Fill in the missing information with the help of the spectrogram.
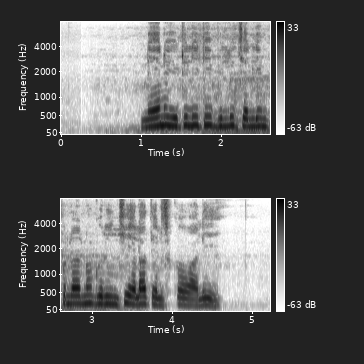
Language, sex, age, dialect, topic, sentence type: Telugu, male, 31-35, Telangana, banking, question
